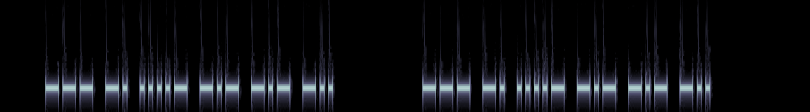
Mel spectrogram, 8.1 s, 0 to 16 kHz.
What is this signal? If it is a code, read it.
Morse code, heard as a keyed tone, about 28 wpm, 700 Hz. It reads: ON4KKD ON4KKD
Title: DXCC-100 Call Signs - 6 Characters - Repeated 2x - 28wpm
